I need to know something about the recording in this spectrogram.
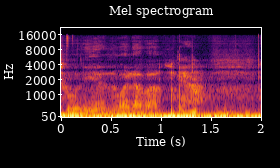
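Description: A soft, breathy whisper close to a studio condenser microphone, with no full voice.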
